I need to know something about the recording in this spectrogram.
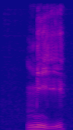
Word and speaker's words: mihi: Either you completely mute the H and you say nil, me.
